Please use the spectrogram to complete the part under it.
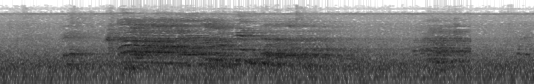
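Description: Men call out and talk during play in a large echoing hall.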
